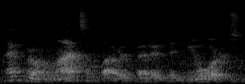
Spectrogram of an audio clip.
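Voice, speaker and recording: A man's voice: animated, moderate pace, a bit bright. A man reading a storybook, voicing an earnest, modest young boy with a raised, pleading tone. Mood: defensive. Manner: higher-pitched, pleading. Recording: echoey room, distant mic, background noise.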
